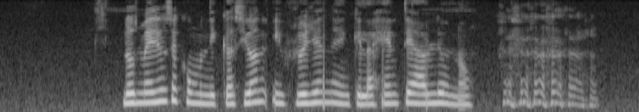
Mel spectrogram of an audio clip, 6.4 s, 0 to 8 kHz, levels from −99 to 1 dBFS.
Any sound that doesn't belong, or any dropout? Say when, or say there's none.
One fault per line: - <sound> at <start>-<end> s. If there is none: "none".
- laugh at 5.0-6.0 s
